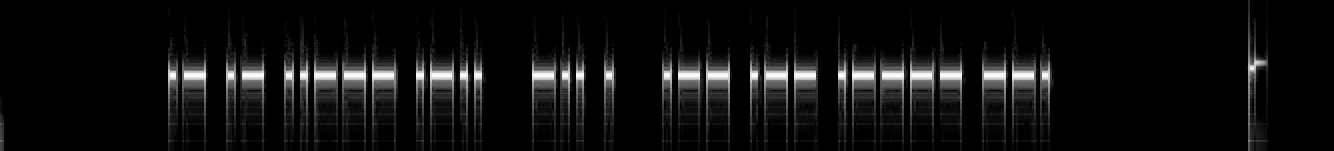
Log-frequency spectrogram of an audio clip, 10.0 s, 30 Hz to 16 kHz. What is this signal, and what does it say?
Morse code, heard as a keyed tone, about 22 wpm, 700 Hz. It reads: AA2L DE WW1G
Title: USA Callsign DE Callsign - 4 Characters - 22wpm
